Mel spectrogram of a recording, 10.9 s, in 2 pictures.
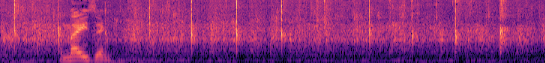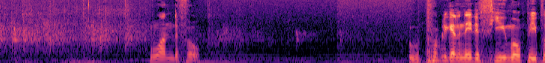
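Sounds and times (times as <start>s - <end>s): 
round of applause: 0.0s - 7.9s
speech: 0.6s - 1.3s, 7.0s - 7.6s, 9.5s - 10.8s.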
